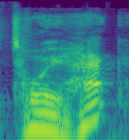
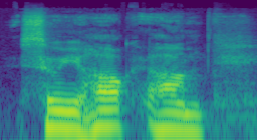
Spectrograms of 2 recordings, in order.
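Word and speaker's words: Tsui Hark: Like I said earlier, I think it's in Cantonese Toy Hack. I think that's how it's pronounced his name. But it's in English is Sui Hawk.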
